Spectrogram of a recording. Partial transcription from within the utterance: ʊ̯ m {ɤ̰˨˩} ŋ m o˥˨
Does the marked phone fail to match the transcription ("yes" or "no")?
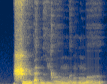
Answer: no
